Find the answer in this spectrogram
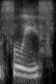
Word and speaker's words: Celise: you um and then celise am i pronouncing that correctly yeah that's my name celise um so i just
